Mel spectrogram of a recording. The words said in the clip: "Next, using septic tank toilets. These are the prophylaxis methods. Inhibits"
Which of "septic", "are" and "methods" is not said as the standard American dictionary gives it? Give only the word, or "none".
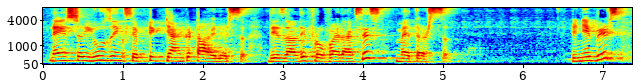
methods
